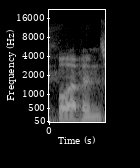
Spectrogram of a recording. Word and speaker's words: Blevins: It's Blevins, right? Is that how you say it? It is Blevins, yep.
